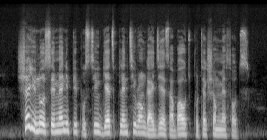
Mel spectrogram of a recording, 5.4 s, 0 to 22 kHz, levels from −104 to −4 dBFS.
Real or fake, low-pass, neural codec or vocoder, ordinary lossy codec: fake; 19.8 kHz; vocoder, 44.1 kHz, 128 mel bands every 512 samples, BigVGAN v2; none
